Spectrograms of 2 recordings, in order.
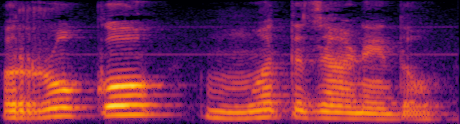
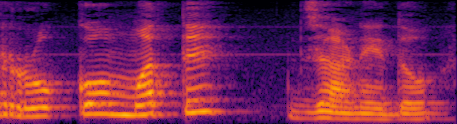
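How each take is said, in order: First: रोको set apart, then मत जाने दो as one phrase; slow, firm रोको, pause, then मत जाने दो; pause after रोको. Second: रोको मत joined, then a break before जाने दो; pause after मत. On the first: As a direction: break right after रोको, meaning stop them. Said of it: "ओड़े रोक दो". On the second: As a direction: slowly say रोको मत together, pause, let them go. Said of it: "अक भाई इसने जान दो". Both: Shown as a demonstration.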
